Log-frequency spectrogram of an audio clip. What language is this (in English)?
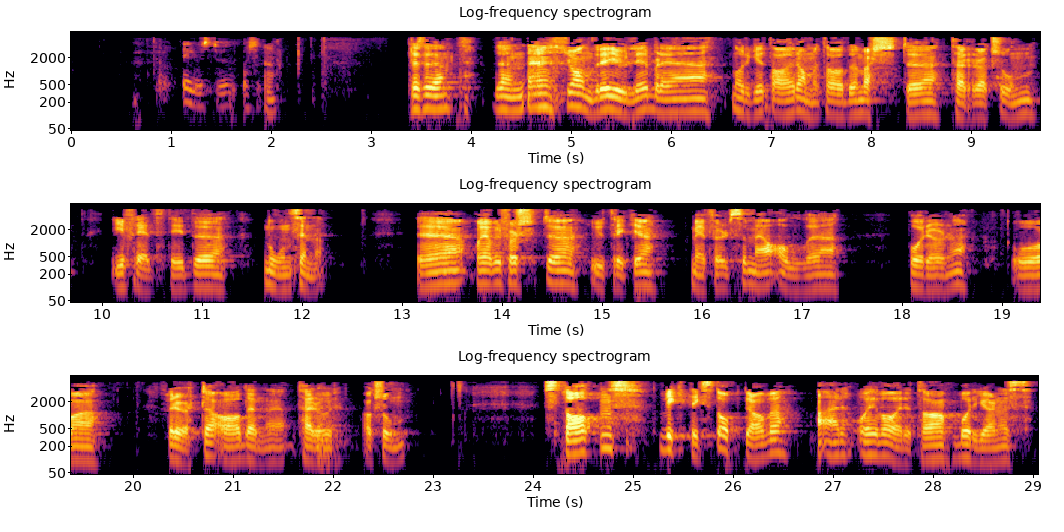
Norwegian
